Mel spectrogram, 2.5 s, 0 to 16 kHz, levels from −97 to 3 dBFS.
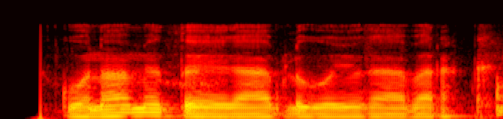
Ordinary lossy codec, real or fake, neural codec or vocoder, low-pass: none; real; none; 7.2 kHz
